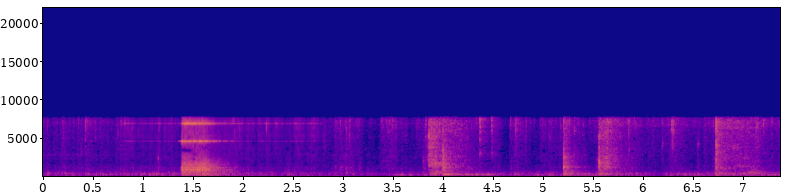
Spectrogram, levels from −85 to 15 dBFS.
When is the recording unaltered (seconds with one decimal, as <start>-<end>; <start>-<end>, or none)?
0.0-0.8; 2.8-7.4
